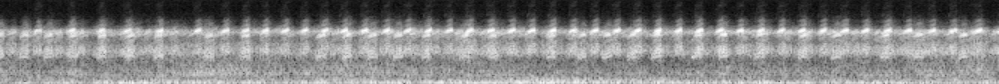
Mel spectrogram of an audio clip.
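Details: A summer-night frog chorus that never lets up. Rapid, rattling croaks pulse about three to four times per second, many voices layered into a continuous throbbing wall of sound.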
